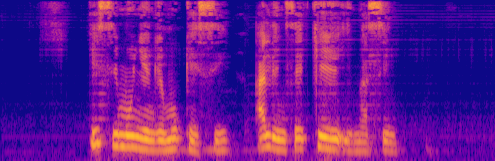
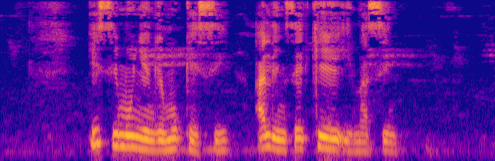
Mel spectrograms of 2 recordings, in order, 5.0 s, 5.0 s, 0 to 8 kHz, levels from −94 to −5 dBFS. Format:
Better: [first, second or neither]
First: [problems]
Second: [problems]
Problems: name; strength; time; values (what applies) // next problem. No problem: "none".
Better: second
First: noise reduction (neural separator model SepFormer DNS4)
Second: none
